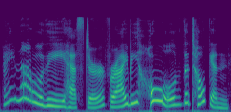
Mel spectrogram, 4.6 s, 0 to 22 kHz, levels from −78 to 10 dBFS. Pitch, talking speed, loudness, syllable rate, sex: 270 Hz, 115 wpm, -17 LUFS, 3.6 syllables/s, female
